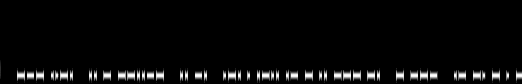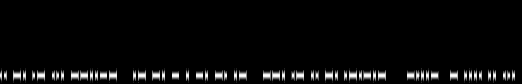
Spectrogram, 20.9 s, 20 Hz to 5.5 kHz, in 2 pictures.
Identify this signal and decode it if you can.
Morse code, heard as a keyed tone, about 25 wpm, 600 Hz. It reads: OF IT, IN RELATION TO ANTENNAS, ANTENNA GAIN. <BT> THIS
